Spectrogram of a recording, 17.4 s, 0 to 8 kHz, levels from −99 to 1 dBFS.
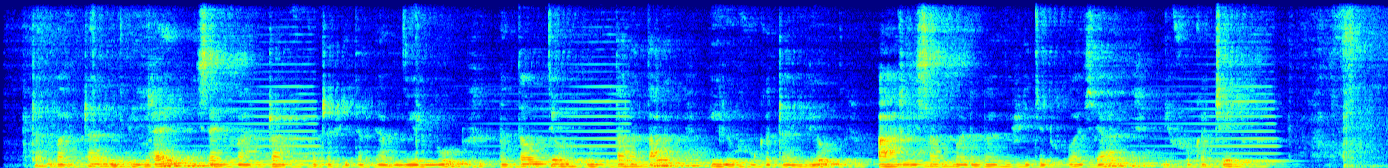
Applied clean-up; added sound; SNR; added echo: none; Bowed string instrument; 18 dB; reverberation time 1.5 s.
